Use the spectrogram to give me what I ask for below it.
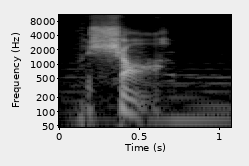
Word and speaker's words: pshaw: where it was like Pshaw. That one was nuts. I had the 3 middle letters. It was S-H-A. And I had a lot of other ones. The silent P one.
